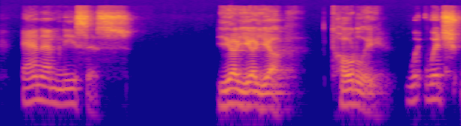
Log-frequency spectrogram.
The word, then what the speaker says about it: anamnesis: hadn't heard before I think I'm going to pronounce it correctly anamnesis yeah yeah yeah totally which which is the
